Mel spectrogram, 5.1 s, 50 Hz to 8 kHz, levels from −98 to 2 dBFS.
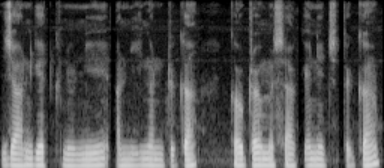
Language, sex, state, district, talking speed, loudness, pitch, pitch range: Wancho, male, Arunachal Pradesh, Longding, 150 wpm, -19 LUFS, 105 Hz, 105-110 Hz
